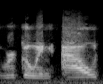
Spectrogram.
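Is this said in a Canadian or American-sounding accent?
American. It is said in a non-Canadian accent.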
